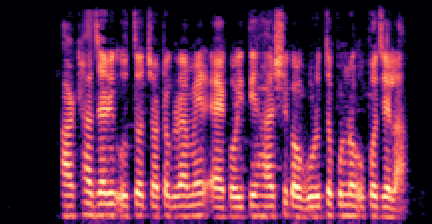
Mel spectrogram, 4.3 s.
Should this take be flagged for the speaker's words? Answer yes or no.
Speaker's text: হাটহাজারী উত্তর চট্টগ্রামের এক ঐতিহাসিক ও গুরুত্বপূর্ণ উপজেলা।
no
